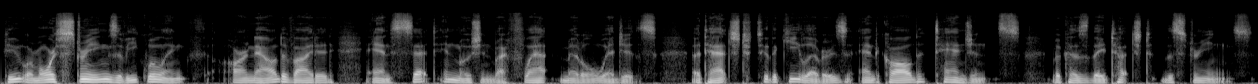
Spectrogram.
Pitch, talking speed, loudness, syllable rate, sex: 95 Hz, 150 wpm, -19 LUFS, 4.1 syllables/s, male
